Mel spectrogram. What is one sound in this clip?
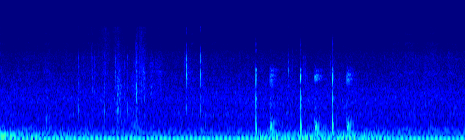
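Soft interface clicks tick as menu entries change.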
